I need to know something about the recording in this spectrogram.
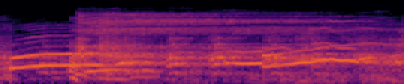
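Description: A woman laughing in one long, high-pitched squeal that wavers and drifts upward, with no words.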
